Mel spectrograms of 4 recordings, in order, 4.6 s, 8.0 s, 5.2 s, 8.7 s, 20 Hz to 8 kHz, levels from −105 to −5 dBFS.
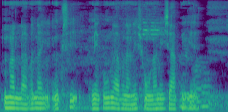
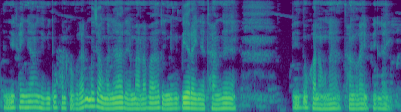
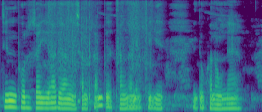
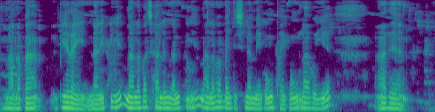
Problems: constant background noise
